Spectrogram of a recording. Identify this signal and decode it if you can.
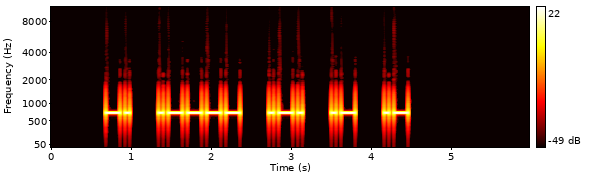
Morse code, heard as a keyed tone, about 19 wpm, spaced as for 14 wpm, 700 Hz. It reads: N1RAA
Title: 088 Lesson 15g - Number 5 - Call Signs 20wpm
